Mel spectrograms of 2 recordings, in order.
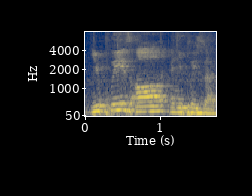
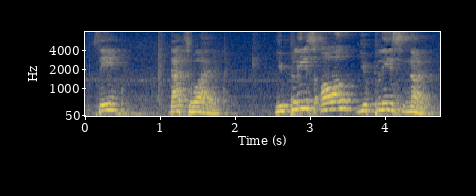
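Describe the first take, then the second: First: Said in the usual way. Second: Slow, higher-pitched grandmotherly moral; lola. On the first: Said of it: "And that's what he said". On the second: Acted. Lola walking behind father and son, slow knowing reproof. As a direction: wise old granny spelling it out, pitch up on "all", down on "none". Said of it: "behind them the whole time was a lola".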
